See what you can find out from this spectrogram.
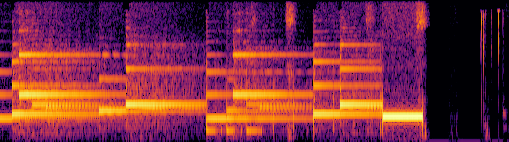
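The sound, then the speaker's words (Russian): Electronic melodic ringing tone on a phone line while an office call is transferred to another extension: a series of bell-like chords, each struck then slowly decaying, before the tone cuts to silence broken by a few faint clicks. “Давайте переключу на главного бухгалтера, на Елену Владимировну.”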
